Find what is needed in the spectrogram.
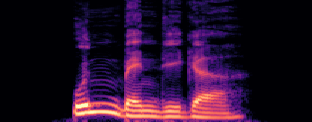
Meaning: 1. comparative degree of unbändig 2. inflection of unbändig: strong/mixed nominative masculine singular 3. inflection of unbändig: strong genitive/dative feminine singular
- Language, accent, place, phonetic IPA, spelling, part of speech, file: German, Germany, Berlin, [ˈʊnˌbɛndɪɡɐ], unbändiger, adjective, De-unbändiger.ogg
